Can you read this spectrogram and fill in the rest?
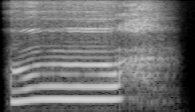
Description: Cassandra-Vox-Deny_jp.wav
